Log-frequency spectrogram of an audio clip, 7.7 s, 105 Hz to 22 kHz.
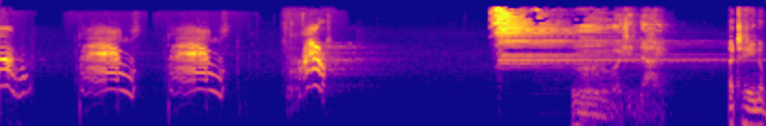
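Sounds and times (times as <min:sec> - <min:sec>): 
cat meowing: 0:00.0 - 0:03.7
speech: 0:05.7 - 0:07.6.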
